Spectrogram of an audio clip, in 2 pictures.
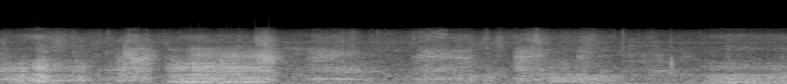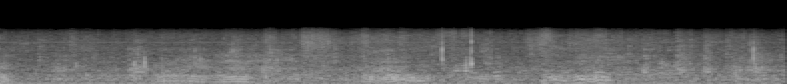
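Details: Two Dachshund puppies and a Golden Retriever puppy wrestling over a glove, giving rough, low growls in uneven bursts a second or two apart, mixed with scuffling and thumps of play.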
